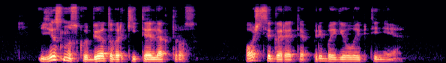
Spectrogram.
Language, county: Lithuanian, Kaunas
